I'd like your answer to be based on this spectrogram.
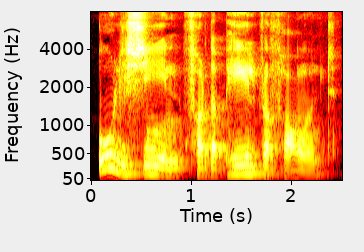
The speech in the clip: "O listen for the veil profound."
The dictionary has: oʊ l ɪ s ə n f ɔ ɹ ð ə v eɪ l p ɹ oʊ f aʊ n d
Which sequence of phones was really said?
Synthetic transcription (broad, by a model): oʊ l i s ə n f ɔ ɹ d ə b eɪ l p ɹ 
